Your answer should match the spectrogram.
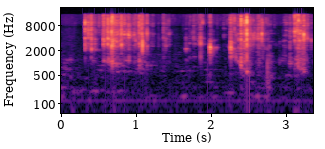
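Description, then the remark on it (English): Crispy fried pork skin, fatty inside with a crust like chicharrones, crunches loudly, a series of sharp brittle bites and chews in irregular bursts with no talking. “this is some really crispy skin”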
